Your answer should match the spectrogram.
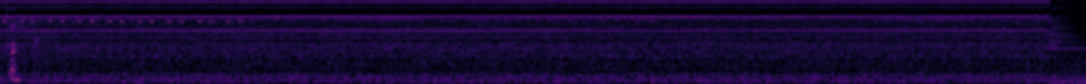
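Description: Night insects trilling steadily in a high continuous tone, with a second, faster-pulsing chirp that stops about a second and a half in, over a low steady rumble.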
